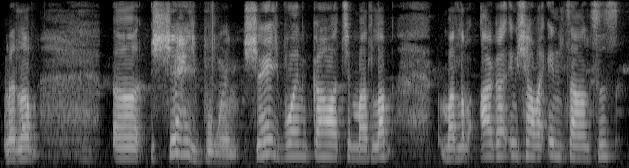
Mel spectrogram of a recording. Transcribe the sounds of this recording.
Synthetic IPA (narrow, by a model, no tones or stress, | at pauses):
mɐt̪lɐb | ʃeɦd͡ʒbuenʃeɦd͡ʒbuenʲkɐɦʋɐt̪̚t͡ʃʰimɐt̪lɐbmɐt̪lɐbɐɡɐɾʔinʃaːmaʔinsaːnsɨz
